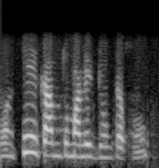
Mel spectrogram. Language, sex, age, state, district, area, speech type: Marathi, male, 60+, Maharashtra, Akola, urban, conversation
